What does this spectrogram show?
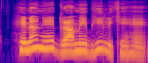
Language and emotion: Urdu, neutral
